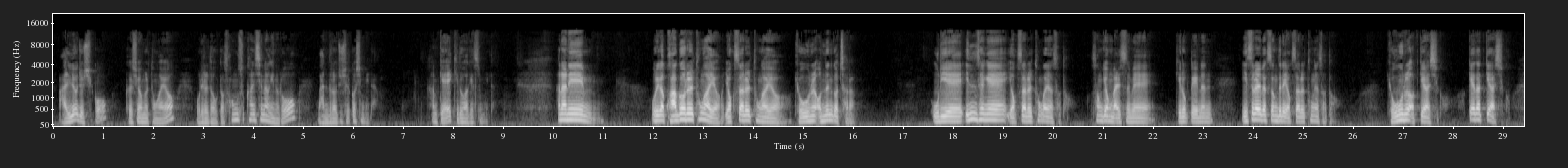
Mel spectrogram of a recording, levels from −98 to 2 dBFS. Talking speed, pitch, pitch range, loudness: 255 characters per minute, 115 Hz, 90-145 Hz, -24 LUFS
